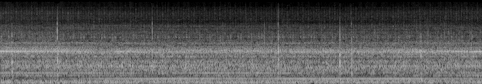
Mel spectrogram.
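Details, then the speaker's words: Mercedes C180 Kompressor W203, M271 supercharged engine, first start after head gasket replacement, in engine bay, coolant low: even idle with steady whine and faint irregular ticks; sounds not great, owner suspects possible exhaust leak. "I have no idea what this thing sounded like in the engine bay before I did the job. So hopefully it's supposed to sound like that, which in my eyes isn't great."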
